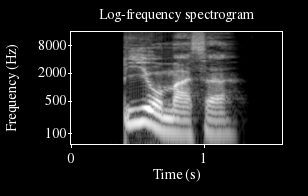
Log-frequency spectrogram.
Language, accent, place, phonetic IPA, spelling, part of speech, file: German, Germany, Berlin, [ˈbiːoˌmasə], Biomasse, noun, De-Biomasse.ogg
- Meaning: biomass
